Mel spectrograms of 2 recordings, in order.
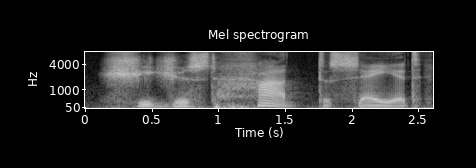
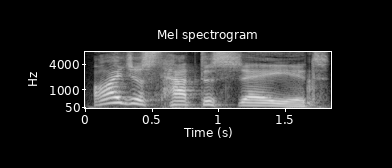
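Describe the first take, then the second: First: Low, slow, resigned mutter; quiet, lowered grumble. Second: High, drawn-out exasperated call; raised voice, stretched out, not full volume; shouting. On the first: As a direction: grumble it under your breath, dragging the words. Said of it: "P twenty-one muttered". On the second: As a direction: call it over a noisy horde. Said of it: "I shouted over the chittering". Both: A narrator's reading.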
